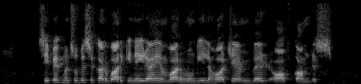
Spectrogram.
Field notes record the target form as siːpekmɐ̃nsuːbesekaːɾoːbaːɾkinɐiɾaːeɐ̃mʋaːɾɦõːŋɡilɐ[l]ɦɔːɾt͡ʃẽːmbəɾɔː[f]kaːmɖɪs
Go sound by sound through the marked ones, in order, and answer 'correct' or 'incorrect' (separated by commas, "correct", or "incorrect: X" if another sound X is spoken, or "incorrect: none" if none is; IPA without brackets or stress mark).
incorrect: none, correct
